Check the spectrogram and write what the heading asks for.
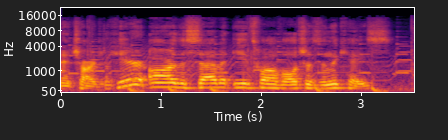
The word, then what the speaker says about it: Sabbat: It says Sabbat, not Sabbath. A lot of people are like, whoa, wait a minute, Sabbath. No. S-A-B-B-A-T. That's how it's spelled.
